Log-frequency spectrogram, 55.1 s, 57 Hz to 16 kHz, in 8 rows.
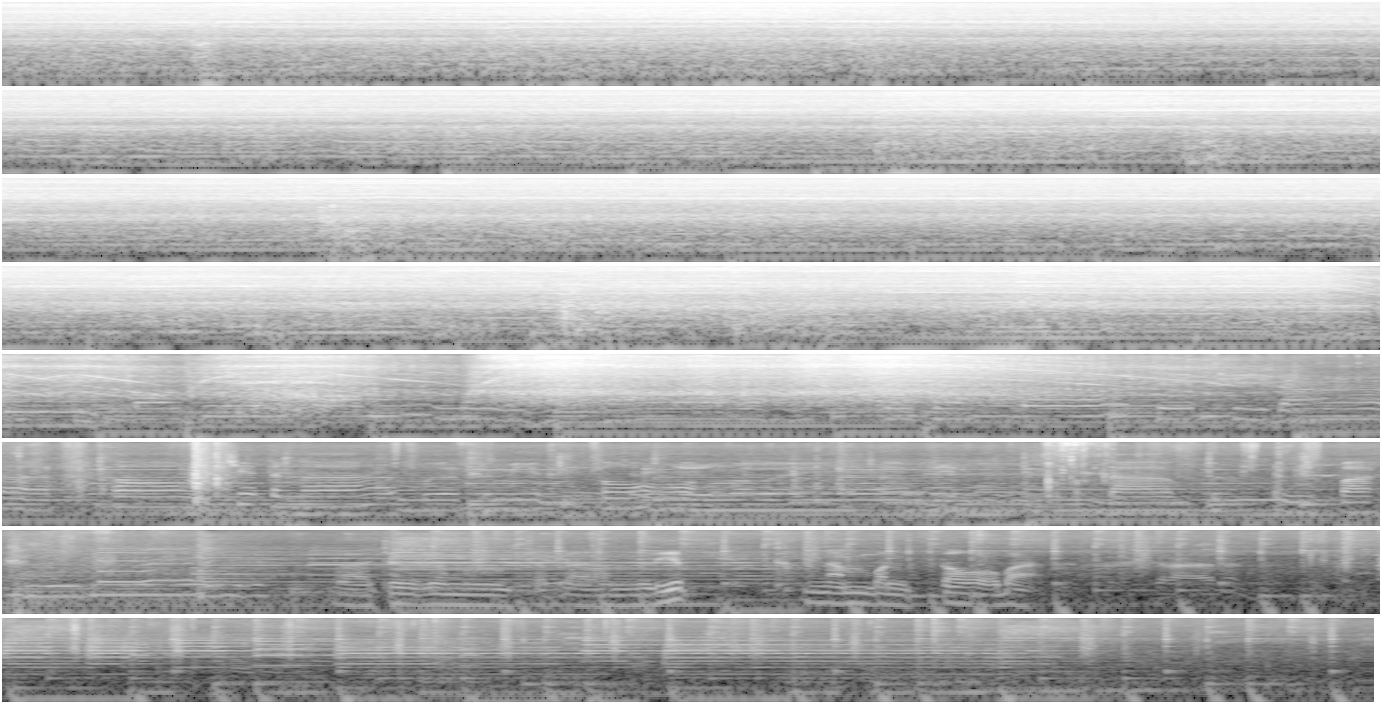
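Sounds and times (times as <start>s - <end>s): electric drill mixing in bucket: 0.0s - 38.8s, 39.6s - 54.1s.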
